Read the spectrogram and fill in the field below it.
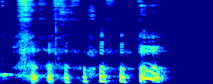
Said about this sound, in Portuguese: Desculpem, vou tossir. Juro que não é corona.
